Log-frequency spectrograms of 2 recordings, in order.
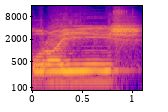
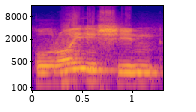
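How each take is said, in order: First: The word ends on the 'sh' sound. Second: The word ends with a final 'in' sound. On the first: The reader stops at this word. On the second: The reading continues past the word.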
